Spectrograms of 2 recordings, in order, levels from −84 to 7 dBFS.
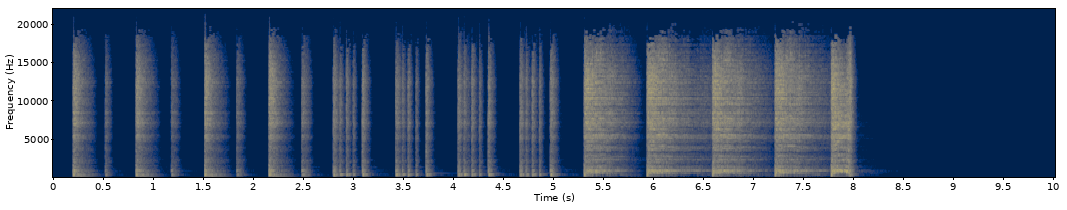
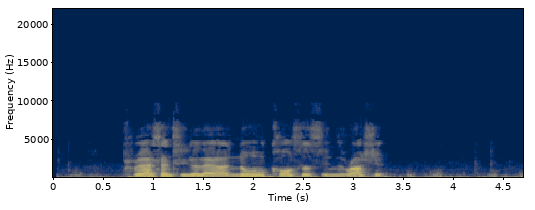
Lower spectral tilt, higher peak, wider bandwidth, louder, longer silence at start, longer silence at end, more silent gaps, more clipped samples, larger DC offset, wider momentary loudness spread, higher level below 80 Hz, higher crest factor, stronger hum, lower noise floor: second, 1.5 dB/octave vs -8.5 dB/octave; about the same, -2 dBFS vs -2 dBFS; first, over 20 kHz vs 7.6 kHz; second, -22 LUFS vs -17 LUFS; about the same, 0.2 s vs 0.15 s; first, 2 s vs 0 s; neither; neither; neither; second, 16 LU vs 19 LU; second, -90 dBFS vs -32 dBFS; first, 24 dB vs 16 dB; neither; first, -81 dBFS vs -41 dBFS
